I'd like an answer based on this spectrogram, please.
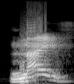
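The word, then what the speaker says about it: knife: இந்த இடத்துக்கு பேரு நக்குள் நைஃப் நைஃப்னா தெரியும் கத்தி k என் ஐ எப் இ ஆனா கே போடணும் என் ஐ எப் இதான் உச்சரிப்பு நியூ அறிந்துகொள் நீல் நோனுடைய பாஸ்ட்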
